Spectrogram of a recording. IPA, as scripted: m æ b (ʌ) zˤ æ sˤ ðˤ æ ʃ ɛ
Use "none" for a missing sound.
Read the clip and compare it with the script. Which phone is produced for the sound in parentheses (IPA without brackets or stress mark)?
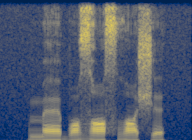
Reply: ɔ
